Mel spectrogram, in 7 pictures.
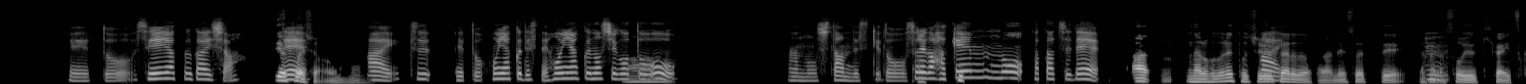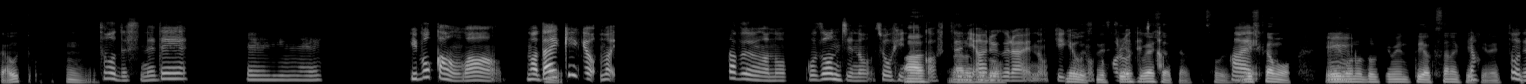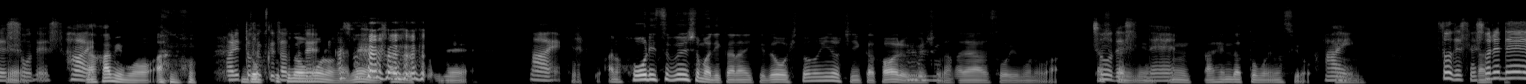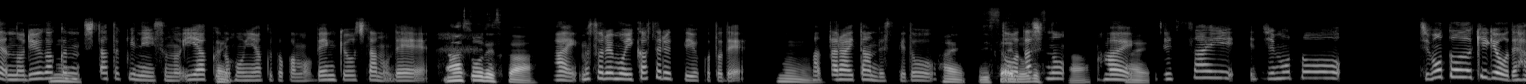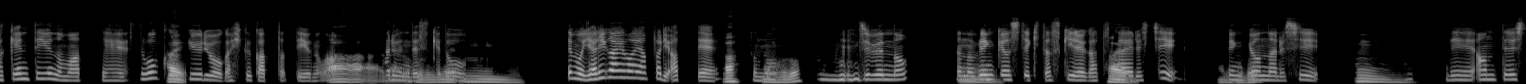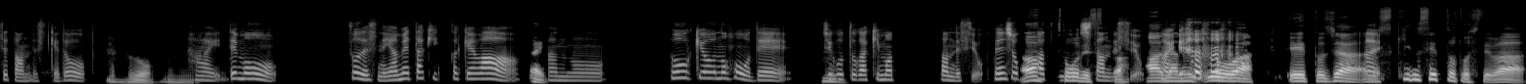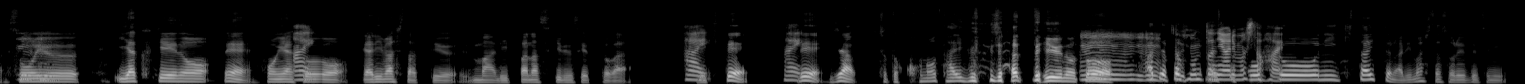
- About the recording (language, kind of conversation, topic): Japanese, podcast, 長く勤めた会社を辞める決断は、どのようにして下したのですか？
- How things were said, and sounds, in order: laughing while speaking: "あの"; laugh; other background noise; unintelligible speech; laugh; laughing while speaking: "待遇じゃっていうのと"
